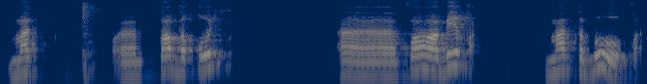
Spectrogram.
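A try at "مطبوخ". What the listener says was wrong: Matbuq. Panjang sikit. Matbuq.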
